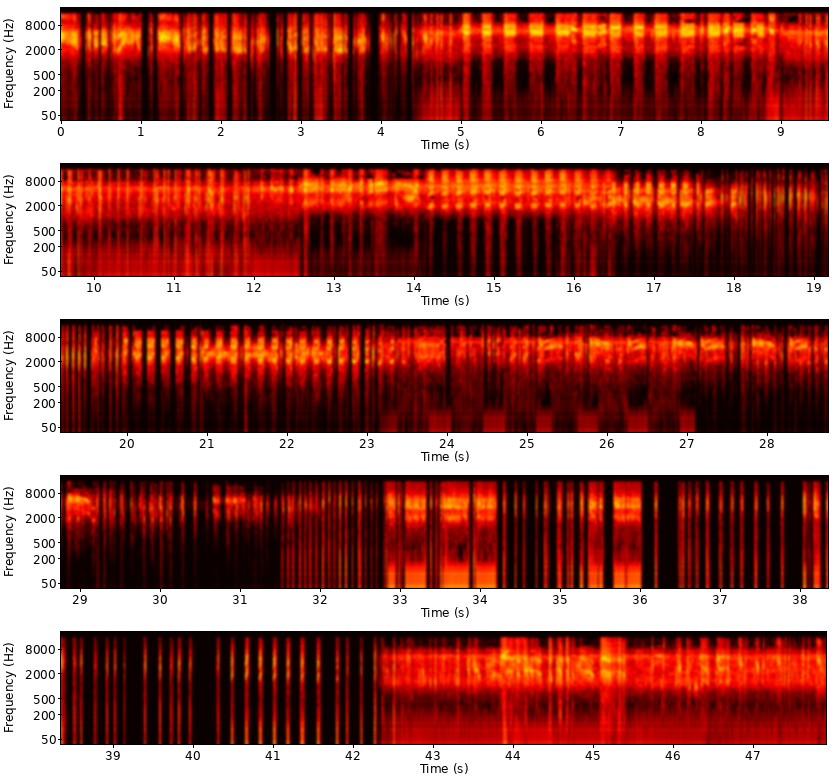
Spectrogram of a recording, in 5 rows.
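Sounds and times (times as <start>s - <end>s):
swiftlets twittering: 4.5s - 16.6s, 42.4s - 47.9s
sharp rapid clicking: 41.8s - 47.9s.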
